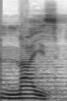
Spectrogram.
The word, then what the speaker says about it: nice: आगे NICE, तो N से पढ़ेंगे आपका 9, आई का उच्चारण बच्चों आई होगा, और CE से पढ़ेंगे 100, यह लिखा नाइस। किसी भी शब्द के लास्ट में ही रहेगा तो उसे हम नहीं पढ़ेंगे।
